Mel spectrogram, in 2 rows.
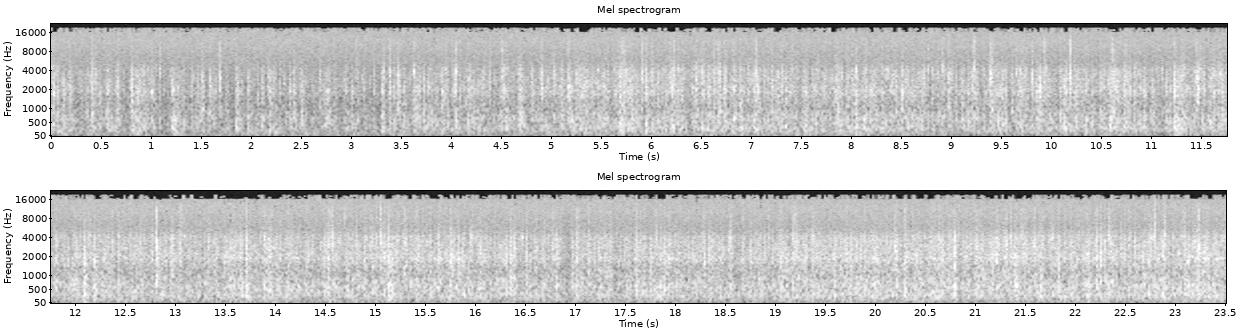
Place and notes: Hooker Valley Road, Aoraki Mount Cook National Park, New Zealand - Rain at night inside a van at White Horse Hill Campsite
Night recording of rain, inside a van at campsite nearby Mount Cook.
ZoomH4 in stereo.
Canterbury, New Zealand / Aotearoa, 2 June 2021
